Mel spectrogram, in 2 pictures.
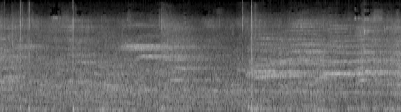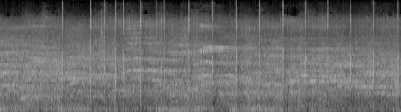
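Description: Volleyball match play on a hardwood gym floor: the ball bouncing and being struck, sharp clicks and knocks throughout, with girls' voices calling out.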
